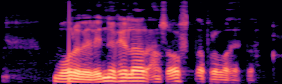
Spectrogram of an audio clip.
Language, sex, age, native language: Icelandic, male, 50-59, Icelandic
